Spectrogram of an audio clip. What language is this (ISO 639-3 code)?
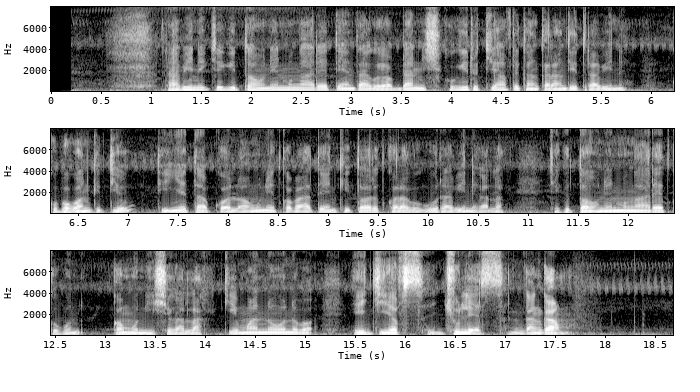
kln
